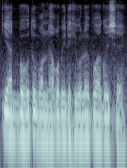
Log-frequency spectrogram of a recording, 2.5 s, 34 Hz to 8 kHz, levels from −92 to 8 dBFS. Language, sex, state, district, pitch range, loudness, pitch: Assamese, male, Assam, Kamrup Metropolitan, 90-95 Hz, -14 LUFS, 90 Hz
